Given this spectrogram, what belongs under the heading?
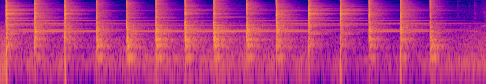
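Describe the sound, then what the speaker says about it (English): A canvas mallet taps down the sharp metal edge of a herald trumpet bell over a small mandrel during dent-removal restoration: about thirteen crisp, evenly spaced knocks, close and clear with nothing else heard. "Now I'm going to tap down some of the metal at the end so it's not so sharp. I'm going to use a canvas mallet to do that."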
